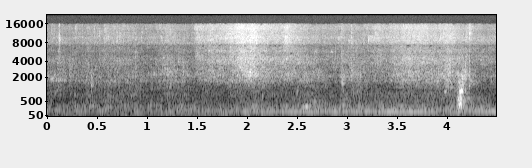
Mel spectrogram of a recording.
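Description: Near silence: faint background with a low steady hum that comes in about a second and a half in.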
